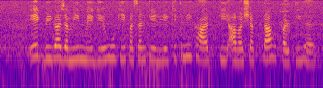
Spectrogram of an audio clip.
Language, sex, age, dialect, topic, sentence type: Hindi, female, 18-24, Awadhi Bundeli, agriculture, question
